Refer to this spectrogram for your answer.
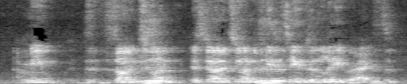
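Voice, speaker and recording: Amid noticeable background noise and audible room echo, a man talks at a very fast pace. His intonation is lively. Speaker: flag football player and panelist. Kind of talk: casual sports preview chat. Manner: stutters; animated.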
